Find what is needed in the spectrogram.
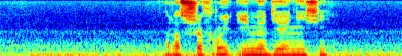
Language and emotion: Russian, neutral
